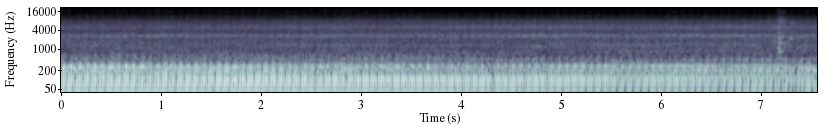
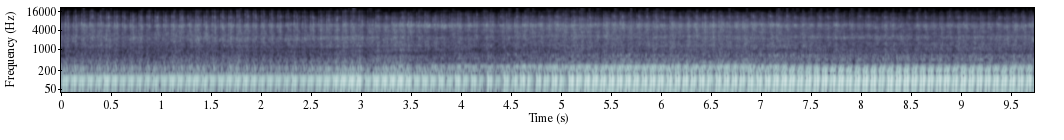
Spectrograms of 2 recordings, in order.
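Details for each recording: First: CFMoto 450 MT whose engine turned very rough at 4,767 km from a failed cam chain tensioner, fixed by the owner. After the repair: steady, even exhaust beat at idle with no top-end ticking or rattling, sounding healthy. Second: CFMoto 450 MT at 4,767 km, camera near exhaust: loud harsh clatter over the engine's steady low beat, louder than the exhaust and growing with revs; stuck cam chain tensioner piston letting the chain rattle.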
